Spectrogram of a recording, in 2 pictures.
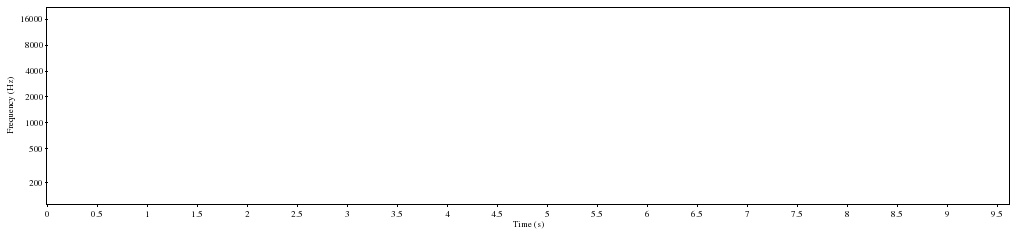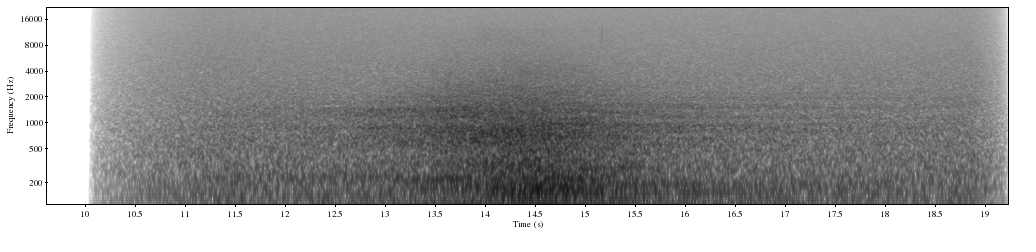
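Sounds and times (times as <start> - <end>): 
car passing: 10.2 - 19.2.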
